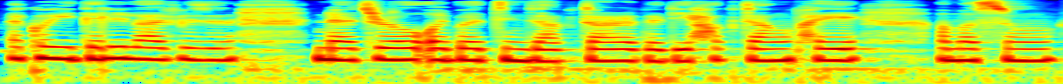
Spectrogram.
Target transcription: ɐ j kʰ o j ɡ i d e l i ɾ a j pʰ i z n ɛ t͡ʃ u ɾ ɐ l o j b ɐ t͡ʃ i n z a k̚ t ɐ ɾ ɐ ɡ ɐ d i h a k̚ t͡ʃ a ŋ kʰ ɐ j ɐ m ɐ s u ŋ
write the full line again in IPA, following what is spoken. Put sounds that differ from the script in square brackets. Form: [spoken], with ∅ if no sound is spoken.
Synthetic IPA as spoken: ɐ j kʰ o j ɡ i d e l i [l] a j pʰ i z n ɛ t͡ʃ u ɾ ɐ l o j b ɐ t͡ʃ i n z a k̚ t [a] ɾ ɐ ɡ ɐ d i h a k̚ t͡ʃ a ŋ [pʰ] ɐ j ɐ m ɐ s u ŋ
